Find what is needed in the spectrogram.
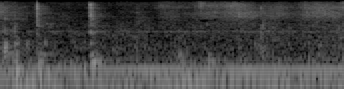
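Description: Quiet room tone with a steady low hum, and a few faint light ticks near the start as a plastic TDS tester pen is set down into a plastic cup of water.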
